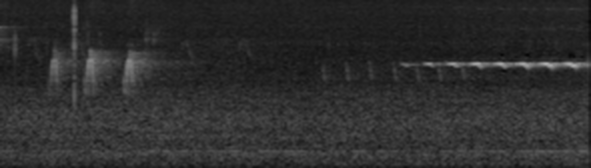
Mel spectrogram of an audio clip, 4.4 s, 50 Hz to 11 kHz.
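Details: Common nightingale singing on 16 May 2023: a few short rising chirps, then a long, steady, pure whistled note held near the end, over a low constant background hum.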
